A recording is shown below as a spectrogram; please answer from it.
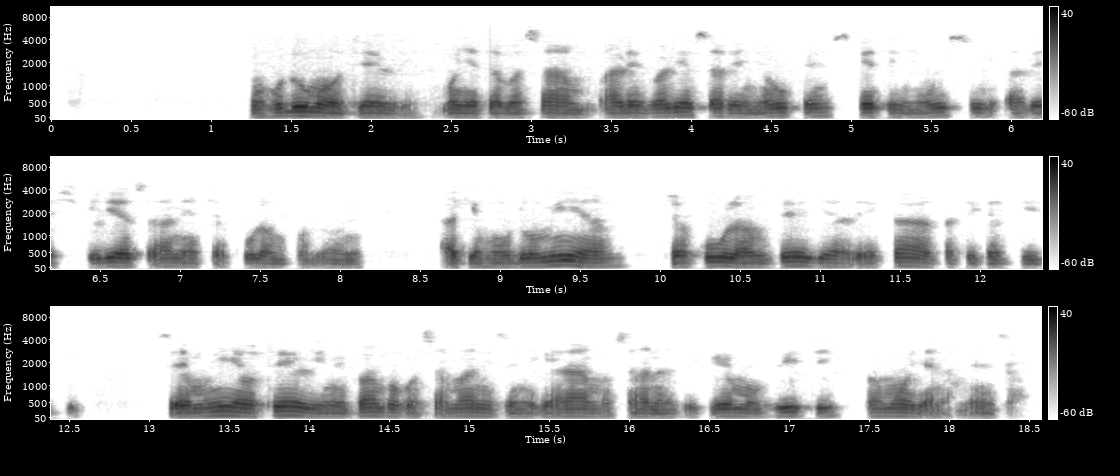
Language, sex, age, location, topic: Swahili, male, 36-49, Dar es Salaam, finance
